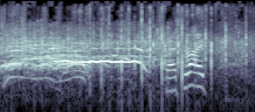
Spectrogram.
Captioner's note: cheers and applause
